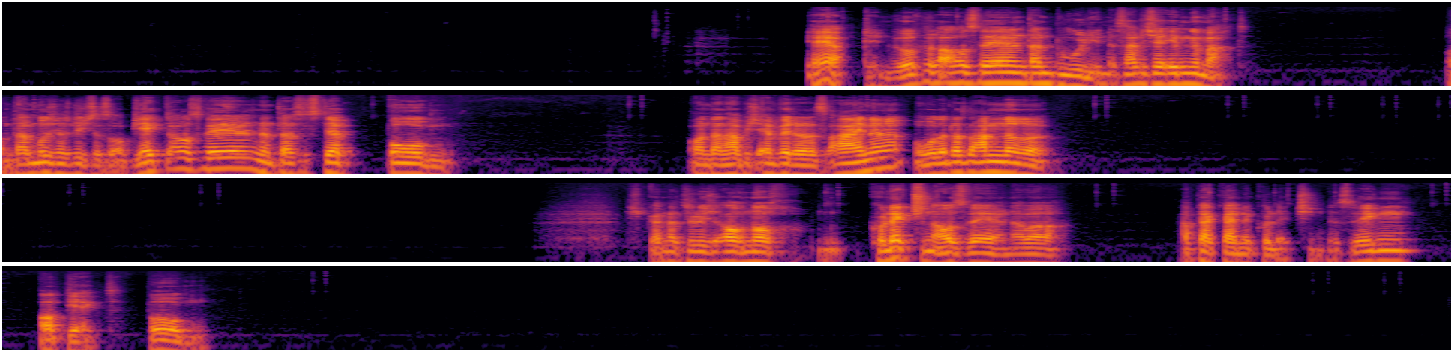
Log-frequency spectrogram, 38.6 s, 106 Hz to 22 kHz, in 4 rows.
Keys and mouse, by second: 4.9 click, 5.5-13.1 drag, 13.8 click, 15.3-17.0 middle drag, 17.8 middle click, 18.4 middle click, 18.8 middle click, 19.7-26.6 middle drag, 26.6-27.8 drag, 28.9-31.1 drag, 37.7 click.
